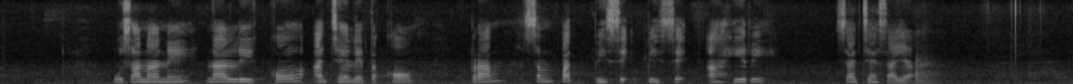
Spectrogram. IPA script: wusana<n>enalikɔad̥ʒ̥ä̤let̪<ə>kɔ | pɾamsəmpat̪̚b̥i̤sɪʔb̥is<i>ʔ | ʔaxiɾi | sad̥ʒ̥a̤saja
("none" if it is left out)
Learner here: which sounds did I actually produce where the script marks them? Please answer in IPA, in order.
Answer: n, ə, ɪ

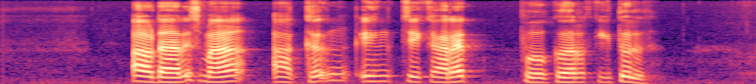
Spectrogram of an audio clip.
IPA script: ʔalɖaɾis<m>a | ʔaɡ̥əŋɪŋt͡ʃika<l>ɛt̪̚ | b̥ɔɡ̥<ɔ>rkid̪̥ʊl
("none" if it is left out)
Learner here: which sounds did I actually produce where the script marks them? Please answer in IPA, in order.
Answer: m, ɾ, ɔ

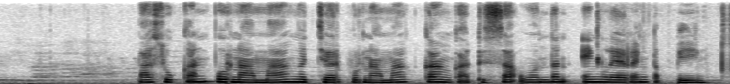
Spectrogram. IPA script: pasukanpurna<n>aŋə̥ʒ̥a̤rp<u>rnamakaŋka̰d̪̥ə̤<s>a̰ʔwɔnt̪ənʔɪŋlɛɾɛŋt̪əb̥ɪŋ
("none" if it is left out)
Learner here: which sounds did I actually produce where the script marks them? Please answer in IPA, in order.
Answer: m, u, s

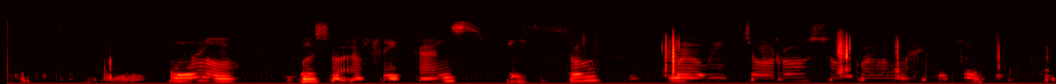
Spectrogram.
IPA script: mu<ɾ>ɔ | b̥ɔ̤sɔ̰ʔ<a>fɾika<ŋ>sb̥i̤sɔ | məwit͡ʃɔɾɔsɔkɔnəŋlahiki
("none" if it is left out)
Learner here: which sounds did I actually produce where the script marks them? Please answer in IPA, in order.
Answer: l, a, n

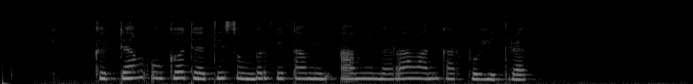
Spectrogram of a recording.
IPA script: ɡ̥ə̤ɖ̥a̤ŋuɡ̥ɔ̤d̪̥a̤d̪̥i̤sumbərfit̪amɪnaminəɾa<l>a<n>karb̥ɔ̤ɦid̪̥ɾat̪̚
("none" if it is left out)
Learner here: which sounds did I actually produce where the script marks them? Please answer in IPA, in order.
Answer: l, n

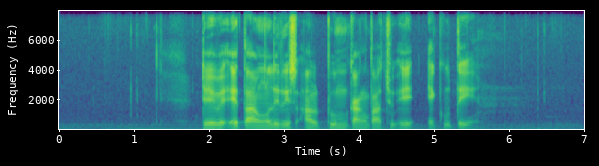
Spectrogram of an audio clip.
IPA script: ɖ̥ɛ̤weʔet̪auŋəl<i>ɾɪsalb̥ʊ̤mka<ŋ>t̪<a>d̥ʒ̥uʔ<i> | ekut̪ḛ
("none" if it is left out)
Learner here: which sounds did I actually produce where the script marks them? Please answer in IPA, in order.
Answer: i, ŋ, a, e

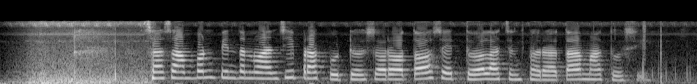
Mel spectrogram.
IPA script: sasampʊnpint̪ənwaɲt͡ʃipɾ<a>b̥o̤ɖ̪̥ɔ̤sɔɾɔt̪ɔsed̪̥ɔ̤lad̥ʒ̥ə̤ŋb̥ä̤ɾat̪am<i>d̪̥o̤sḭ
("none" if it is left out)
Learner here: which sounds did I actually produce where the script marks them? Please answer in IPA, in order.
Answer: a, a

